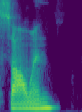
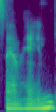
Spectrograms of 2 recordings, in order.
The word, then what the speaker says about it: Samhain: And like so obviously so it comes from the Celtic festival called Samhain. Um mispronounced by Dr. Loomis in Halloween 2 as Sam Hain, but we're not going to go there.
